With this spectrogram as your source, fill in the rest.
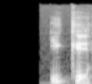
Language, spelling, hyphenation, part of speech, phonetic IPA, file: Bashkir, ике, и‧ке, numeral, [iˈkɪ̞], Ba-ике.ogg
- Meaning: two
